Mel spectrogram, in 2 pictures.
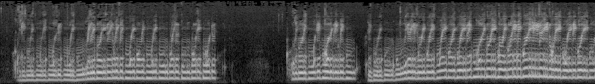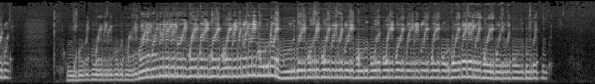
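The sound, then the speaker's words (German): Someone gargles the melody of an English-language song, a bubbling, throaty voice rising and falling in pitch across three sustained phrases separated by short pauses, loud and continuous. “So, also, du bist dran mit Gurgeln.”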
